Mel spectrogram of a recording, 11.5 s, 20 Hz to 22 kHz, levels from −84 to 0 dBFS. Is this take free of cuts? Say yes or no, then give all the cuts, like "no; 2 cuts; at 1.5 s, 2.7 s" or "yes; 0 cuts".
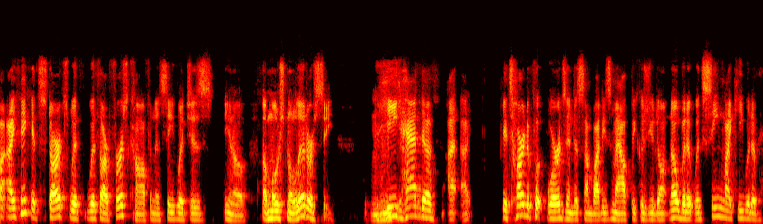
no; 1 cut; at 3.8 s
